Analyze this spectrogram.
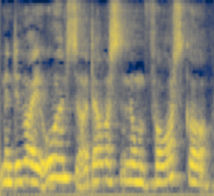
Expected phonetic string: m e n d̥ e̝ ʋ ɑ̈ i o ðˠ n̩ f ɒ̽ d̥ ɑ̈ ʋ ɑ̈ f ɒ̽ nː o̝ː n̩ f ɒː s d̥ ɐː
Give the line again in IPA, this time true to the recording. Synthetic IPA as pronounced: m e n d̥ e̝ ʋ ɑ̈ i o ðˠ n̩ s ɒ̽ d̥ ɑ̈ ʋ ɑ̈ s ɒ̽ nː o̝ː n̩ f ɒː s ɡ̥ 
